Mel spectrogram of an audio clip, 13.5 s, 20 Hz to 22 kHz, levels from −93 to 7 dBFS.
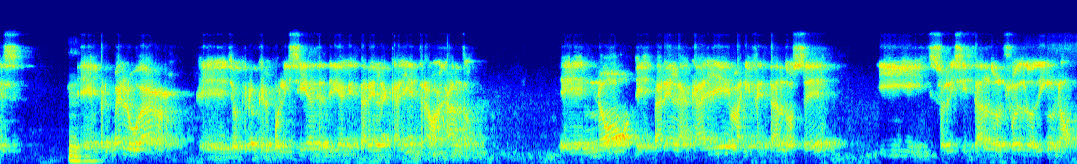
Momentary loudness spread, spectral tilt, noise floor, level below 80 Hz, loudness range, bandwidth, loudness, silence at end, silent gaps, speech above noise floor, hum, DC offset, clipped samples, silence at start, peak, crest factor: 8 LU; -0.5 dB/octave; -58 dBFS; -68 dBFS; 3 LU; 10 kHz; -21 LUFS; 0 s; none; 34 dB; none; under 0.1%; under 0.1%; 0 s; -6 dBFS; 18 dB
